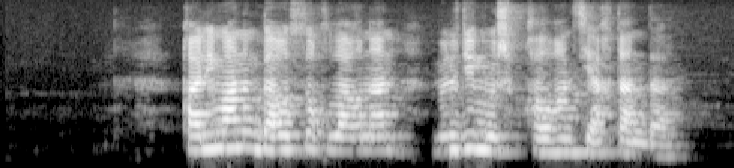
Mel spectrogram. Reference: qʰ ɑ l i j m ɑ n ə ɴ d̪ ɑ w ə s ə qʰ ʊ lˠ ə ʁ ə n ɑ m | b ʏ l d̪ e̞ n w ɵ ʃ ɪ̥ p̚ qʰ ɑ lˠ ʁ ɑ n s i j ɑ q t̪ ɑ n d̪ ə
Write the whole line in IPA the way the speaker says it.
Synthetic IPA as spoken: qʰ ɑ l i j m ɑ n ə ɴ d̪ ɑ w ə s ə qʰ ʊ lˠ ɑ ʁ ə n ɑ n | m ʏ l d̪ e̞ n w ɵ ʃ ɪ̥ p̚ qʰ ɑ lˠ ʁ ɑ n s i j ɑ q t̪ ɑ n d̪ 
